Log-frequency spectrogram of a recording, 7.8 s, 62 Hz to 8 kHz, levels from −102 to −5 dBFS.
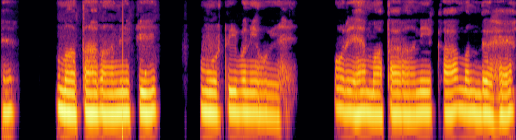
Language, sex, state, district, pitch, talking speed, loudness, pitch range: Hindi, male, Uttar Pradesh, Budaun, 160 Hz, 100 wpm, -16 LUFS, 155-165 Hz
